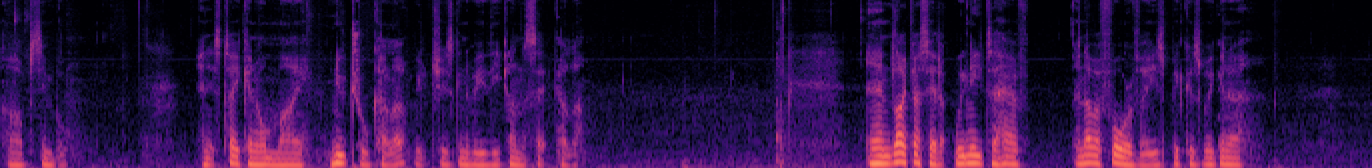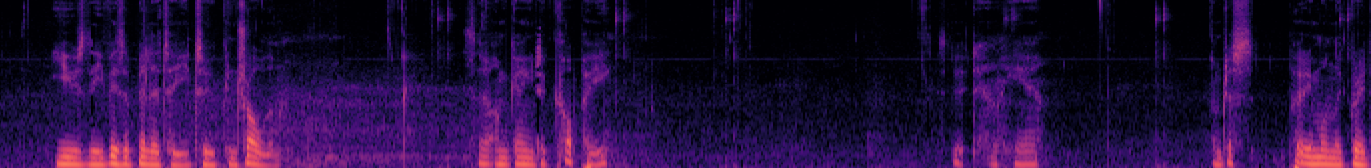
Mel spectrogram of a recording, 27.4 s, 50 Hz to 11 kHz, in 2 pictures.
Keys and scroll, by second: 6.9 Escape.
